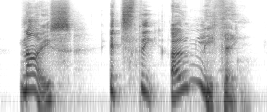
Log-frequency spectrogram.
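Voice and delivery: grave, solemn storybook tone, very high, slow, swooping. Leaning forward to row, the Water Rat answers his young friend, solemn. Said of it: "said the water rat solemnly".

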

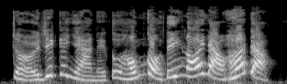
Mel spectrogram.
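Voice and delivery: ordinary delivery, nothing marked

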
